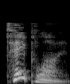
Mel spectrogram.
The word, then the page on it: tapeline: British English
